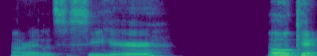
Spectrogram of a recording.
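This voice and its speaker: A somewhat breathy voice in a Canadian accent, at a fairly slow pace. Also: man. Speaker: data strategist. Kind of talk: presentation.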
